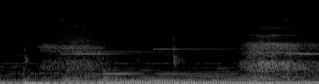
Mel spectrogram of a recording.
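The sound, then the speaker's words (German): A deep breath in during a guided breathing exercise: soft, airy inhaling that swells and fades in two long stretches over a steady low background tone. “Dann mach jetzt Folgendes. Atme mal tief ein.”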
